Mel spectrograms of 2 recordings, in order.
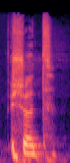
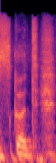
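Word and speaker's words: Schott: Oui, Shot et pas Scott, ça fait des années qu'on prononce mal la marque.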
